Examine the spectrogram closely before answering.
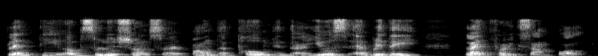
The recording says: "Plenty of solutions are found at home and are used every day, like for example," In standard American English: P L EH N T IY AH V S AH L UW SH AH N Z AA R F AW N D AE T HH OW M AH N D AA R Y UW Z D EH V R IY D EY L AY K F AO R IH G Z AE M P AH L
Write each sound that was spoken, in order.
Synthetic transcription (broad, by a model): P L EH N T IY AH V S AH L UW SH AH N S AA R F AW N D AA T HH OW M AH N D AA R Y UW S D EH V R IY D EY L AY K F AO R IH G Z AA M P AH L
